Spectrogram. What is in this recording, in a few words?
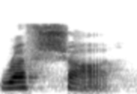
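"roughshod", English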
